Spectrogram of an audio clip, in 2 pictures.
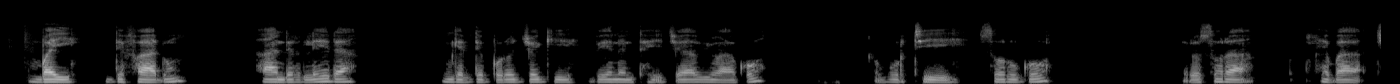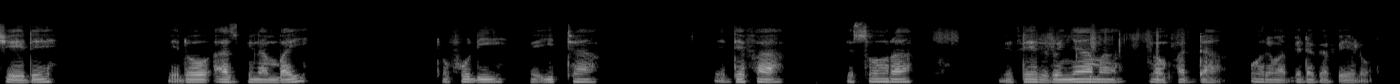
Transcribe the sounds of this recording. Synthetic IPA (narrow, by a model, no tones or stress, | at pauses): mbaj | dɛfaɗum | handɛɾlɛda | ŋɡɛldɛbːɔɗɔd͡ʒoɡibɛnantʰahḭd͡ʒabimakʰɔ | tɔbuɾtʰisoɾuɡɔ | ɓɛɗɔsɔɾa | hɛɓat͡ʃɛdɛ | ɓɛ̰ɗɔʔazbinambaj | tʰɔfuɗi | ɓɛʔitʰːa | ɓɛ̰dɛfa | ɓɛsɔːɾa | ɓɛfɛɾɛɗɔɲamaŋɡamfadːa | ɔɾɛmaɓːɛdaɡabɛːlɔ̰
